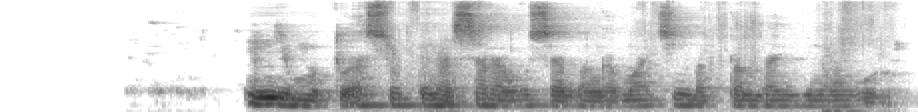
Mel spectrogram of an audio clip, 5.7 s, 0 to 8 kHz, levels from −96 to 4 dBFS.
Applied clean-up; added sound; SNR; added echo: neural separator model SepFormer DNS4.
